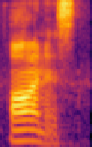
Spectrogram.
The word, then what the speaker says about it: honest: It's not important what you see, it's important what you hear. Because I pronounce this honest. اچه ولی واوله. تلفظش مهم. Honest.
